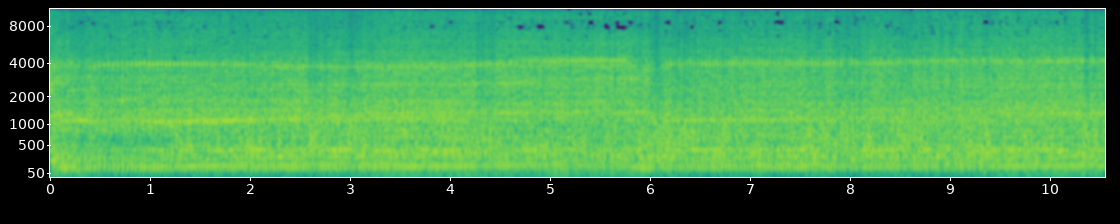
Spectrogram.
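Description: Small engine of the vehicle carrying the camera, running steadily as it drives along a street, with a steady high whine above the engine note.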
